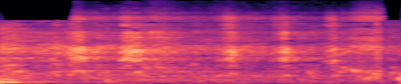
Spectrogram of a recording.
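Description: A small group of people laughing and chuckling in short, uneven bursts during a pause in a speech.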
